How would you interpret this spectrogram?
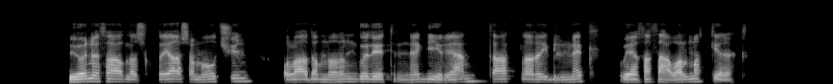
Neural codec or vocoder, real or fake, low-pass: codec, 16 kHz, 4 kbps, X-Codec, HuBERT features, trained on general audio; fake; 7.2 kHz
